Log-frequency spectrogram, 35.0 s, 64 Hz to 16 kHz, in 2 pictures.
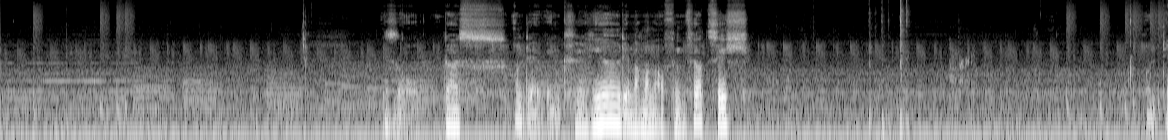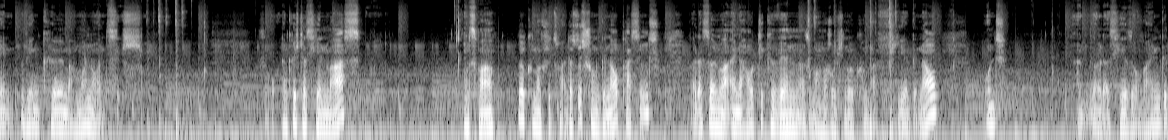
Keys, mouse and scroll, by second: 1.6 click, 3.2 click, 3.6 right click, 4.3 click, 6.3 click, 7.7 click, 8.6 click, 11.9 click, 13.3 KP_4, 13.5 KP_5, 13.8 KP_Enter, 16.2 click, 16.9 click, 18.6 click, 20.0 KP_9, 20.2 KP_0, 20.4 KP_Enter, 22.6 click, 23.8 click, 29.9 KP_0, 30.3 KP_Decimal, 30.8 KP_4, 33.6-35.0 drag.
